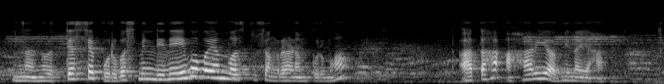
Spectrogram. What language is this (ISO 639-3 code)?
san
